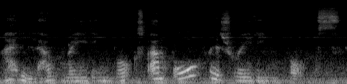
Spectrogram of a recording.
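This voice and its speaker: A grandmotherly older woman speaks to young children in a chatty, nurturing manner, asking tag questions before reading a story aloud. Her voice is fairly low, very animated, and slow, set against background noise.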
